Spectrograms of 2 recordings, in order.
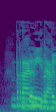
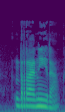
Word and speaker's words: Rhaenyra: Rain, uh, es Ranira. En la que llaman Ranira. – Ranira. – Se escribe Rhaenyra. – Rhaenyra. – Sí, como Daenerys. exacto.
